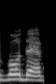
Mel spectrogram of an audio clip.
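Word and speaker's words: woda: Life we say well we pronounce water as a boulder and you know so you can hear Voda vodka like it's all these things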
